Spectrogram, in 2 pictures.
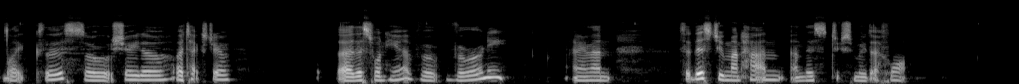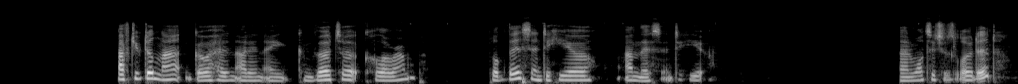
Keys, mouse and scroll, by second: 0.4 shift+a, 5.5 middle click, 6.2 click, 7.5 click, 9.1 z, 10.4 middle click, 11.0 middle click, 11.7 shift+a, 15.1 click, 16.2 click.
